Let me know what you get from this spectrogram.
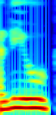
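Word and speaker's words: lưu (六): Số 6 trong tiếng Trung lưu đọc là lưu, gần với cách đọc của từ new, new.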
